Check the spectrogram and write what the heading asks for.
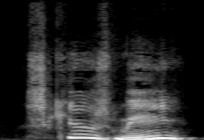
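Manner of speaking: high, polite little voice; polite elephant's child. A narrator's reading. Elephant's child politely asking the crocodile. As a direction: ask very politely, like a small child. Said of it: "most politely".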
